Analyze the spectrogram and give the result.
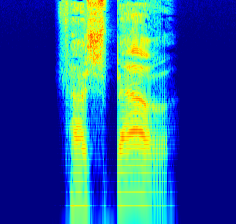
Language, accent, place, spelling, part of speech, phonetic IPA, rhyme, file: German, Germany, Berlin, versperr, verb, [fɛɐ̯ˈʃpɛʁ], -ɛʁ, De-versperr.ogg
- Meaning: 1. singular imperative of versperren 2. first-person singular present of versperren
